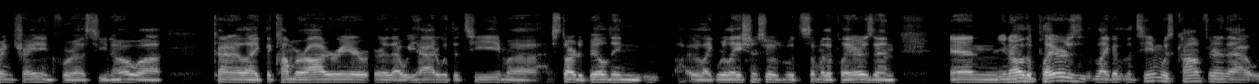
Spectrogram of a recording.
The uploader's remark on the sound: on Zoom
